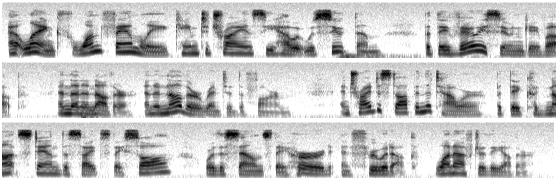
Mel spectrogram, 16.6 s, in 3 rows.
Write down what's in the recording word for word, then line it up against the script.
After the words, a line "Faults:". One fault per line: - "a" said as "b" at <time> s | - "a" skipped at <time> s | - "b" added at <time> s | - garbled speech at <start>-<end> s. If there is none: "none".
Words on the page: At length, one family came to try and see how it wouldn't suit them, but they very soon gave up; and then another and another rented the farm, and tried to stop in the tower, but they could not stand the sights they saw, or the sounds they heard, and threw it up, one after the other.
At length, one family came to try and see how it would suit them, but they very soon gave up; and then another and another rented the farm, and tried to stop in the tower, but they could not stand the sights they saw, or the sounds they heard, and threw it up, one after the other.
Faults:
- "wouldn't" said as "would" at 3.0 s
